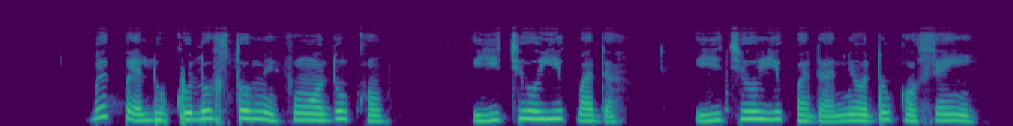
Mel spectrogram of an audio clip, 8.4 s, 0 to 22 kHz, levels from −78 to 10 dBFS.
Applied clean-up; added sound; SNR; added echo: neural mask model DeepFilterNet 3.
